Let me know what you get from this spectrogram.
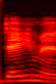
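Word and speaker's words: dæmon: I always pronounced it Damon in my head because it's got that AE instead of just e but when I did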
